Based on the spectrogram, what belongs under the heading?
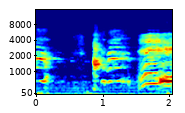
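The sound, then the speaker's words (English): A young girl who fell and hurt her head screams and cries in loud, high-pitched wails, three strained bursts with rising, quavering pitch and brief catches of breath between them. “I can't hear you over the screaming.”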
